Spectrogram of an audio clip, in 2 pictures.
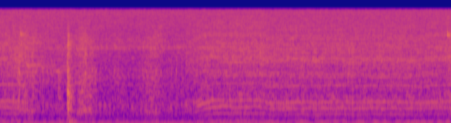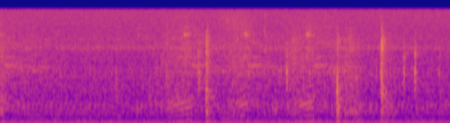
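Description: Felled trees crash and thud onto the ground.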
